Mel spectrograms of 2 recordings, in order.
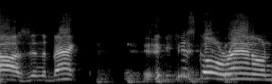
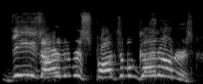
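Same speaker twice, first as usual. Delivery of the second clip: ordinary delivery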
